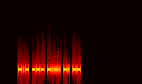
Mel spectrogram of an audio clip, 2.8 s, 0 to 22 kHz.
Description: Morse code, heard as a keyed tone, about 47 wpm, 700 Hz. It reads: KO6NM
